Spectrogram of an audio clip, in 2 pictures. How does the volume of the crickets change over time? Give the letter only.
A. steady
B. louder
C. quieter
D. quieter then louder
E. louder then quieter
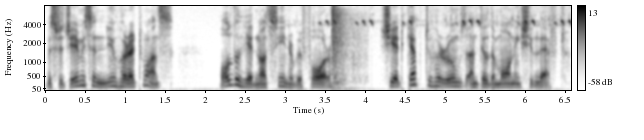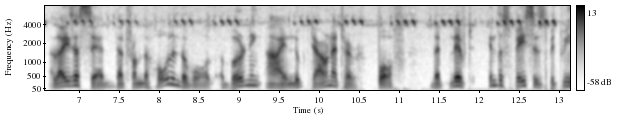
B.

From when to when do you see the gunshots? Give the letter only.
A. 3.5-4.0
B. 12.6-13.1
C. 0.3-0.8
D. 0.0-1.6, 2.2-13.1
A.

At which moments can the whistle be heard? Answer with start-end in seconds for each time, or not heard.
not heard.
